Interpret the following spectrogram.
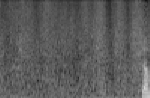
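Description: Coarse sea salt being scooped and spread by gloved hands over raw legs of pork, a steady scraping noise without rhythm: the hand-salting stage of San Daniele ham curing.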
